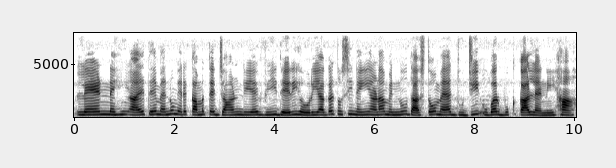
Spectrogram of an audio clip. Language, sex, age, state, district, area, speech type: Punjabi, female, 18-30, Punjab, Rupnagar, rural, spontaneous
